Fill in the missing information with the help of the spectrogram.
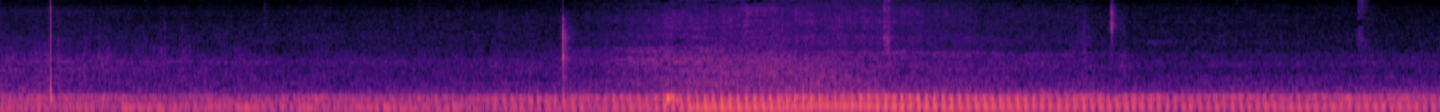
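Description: A vehicle engine running steadily, louder from about three seconds in, with a few faint clicks.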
